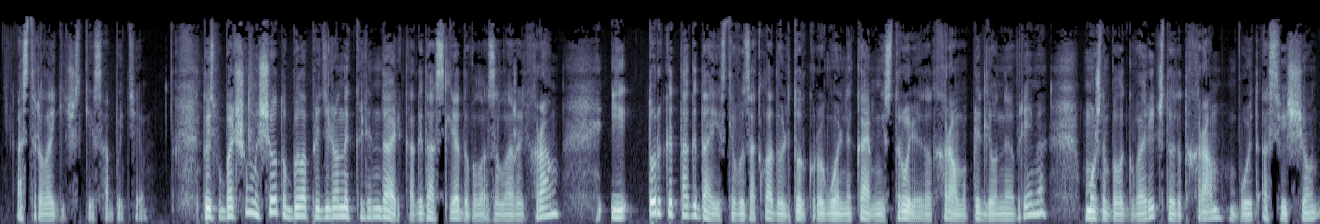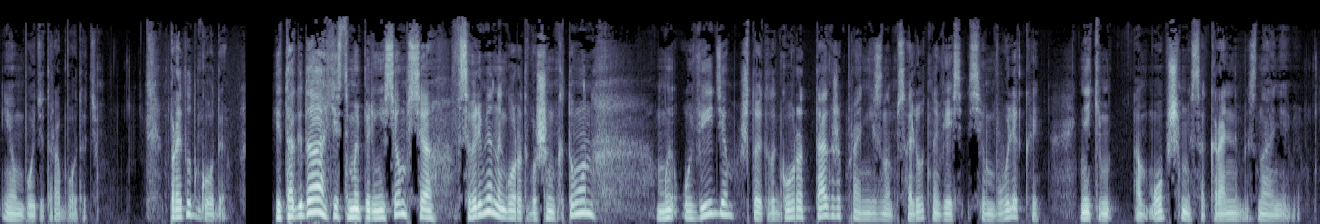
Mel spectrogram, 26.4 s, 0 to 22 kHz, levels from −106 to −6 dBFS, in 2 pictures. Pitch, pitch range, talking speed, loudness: 115 Hz, 100-150 Hz, 150 wpm, -27 LUFS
